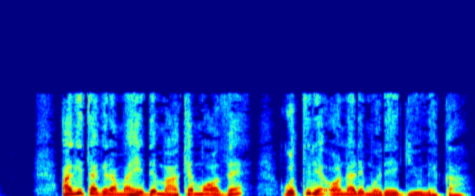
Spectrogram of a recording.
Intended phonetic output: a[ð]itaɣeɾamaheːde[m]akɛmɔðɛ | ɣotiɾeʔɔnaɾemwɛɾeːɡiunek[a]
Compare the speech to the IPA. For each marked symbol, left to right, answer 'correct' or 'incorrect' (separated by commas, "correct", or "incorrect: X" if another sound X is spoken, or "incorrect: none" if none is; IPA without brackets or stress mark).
incorrect: ɣ, correct, correct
